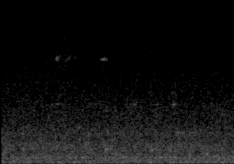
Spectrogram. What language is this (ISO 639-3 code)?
urd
